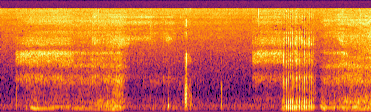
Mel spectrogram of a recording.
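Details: Two sleepers snoring in sync: two rough, rattling snores a few seconds apart over quiet room noise, with a brief click between.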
